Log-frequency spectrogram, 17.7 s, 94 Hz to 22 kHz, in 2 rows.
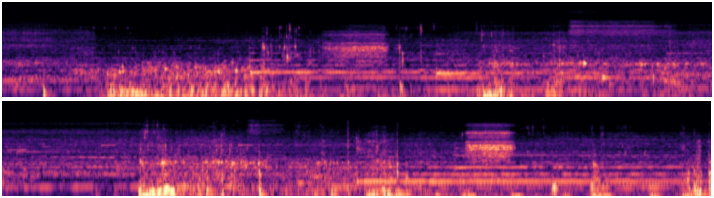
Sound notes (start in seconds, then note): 4.0 deep breath; 6.4 underwater sounds continue; 14.6 breathing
